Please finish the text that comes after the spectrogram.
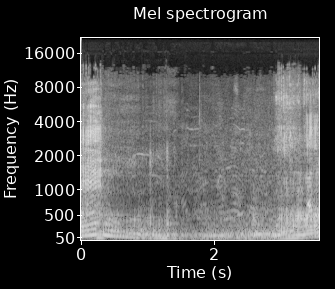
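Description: A Subaru BRZ revs its exhaust at an outdoor Subaru exhaust competition, loud and close, with short bursts at the start and the end and crowd chatter and voices mixed in.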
